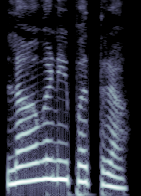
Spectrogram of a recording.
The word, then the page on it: ಲಾವಣಿಪತ್ರ: Kannada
